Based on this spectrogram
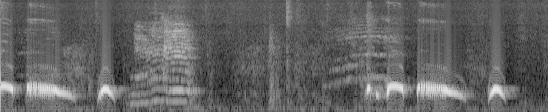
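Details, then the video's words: Decoy spotted dove (chim cu gáy mồi) cooing to draw in wild doves: low hollow coos in short groups, each a quick arched note and a longer drawn-out falling coo, broken midway by a brief harsher, noisy sound. "chim cu gáy mồi chuẩn gáy gọi kích bổi nhanh nổi hiệu quả"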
